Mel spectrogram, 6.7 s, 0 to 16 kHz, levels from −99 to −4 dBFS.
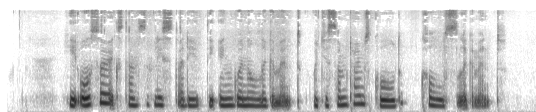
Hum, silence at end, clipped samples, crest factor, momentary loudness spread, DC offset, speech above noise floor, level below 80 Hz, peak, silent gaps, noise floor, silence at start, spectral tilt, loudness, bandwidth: none; 0.6 s; under 0.1%; 18 dB; 12 LU; under 0.1%; 38 dB; -76 dBFS; -14 dBFS; none; -68 dBFS; 0.85 s; -5.5 dB/octave; -31 LUFS; 11.5 kHz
